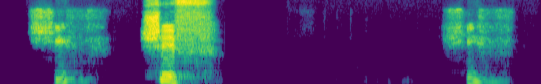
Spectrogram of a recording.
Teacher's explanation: SCH se pronuncia como una S silbante.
